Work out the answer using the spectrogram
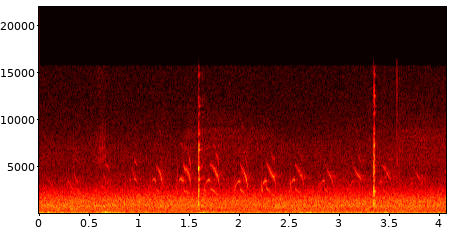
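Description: Birds chirping: a quick run of many short, high calls over a steady low outdoor rumble, with a couple of faint clicks.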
